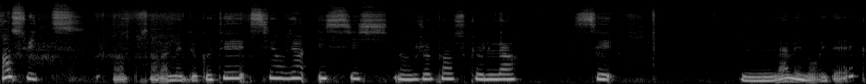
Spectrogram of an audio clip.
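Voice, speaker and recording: A woman with a fairly high but very dark voice, gravelly and husky, talks her way through a scrapbooking unboxing. She is chatty and hesitant, full of fillers, and sometimes sinks into a whisper. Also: expressive, takes it slowly. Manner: chatty, hesitant, with many fillers and soft asides; drops to a whisper now and then. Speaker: scrapbooking vlogger opening a contest entry. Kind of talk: casual unboxing chat.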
